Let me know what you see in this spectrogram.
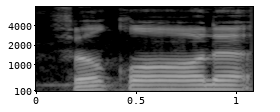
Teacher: فقال میں فا کو نرم سے ادا کرنا ہے، قاف کے بعد الف بنتا ہے، ایک الف دار میں کھینچیں گے، لام کو نرم سے پڑھیں گے.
